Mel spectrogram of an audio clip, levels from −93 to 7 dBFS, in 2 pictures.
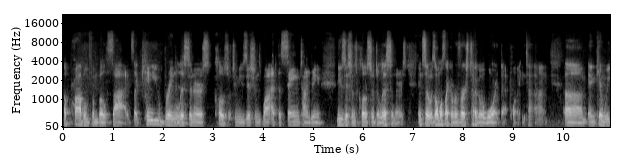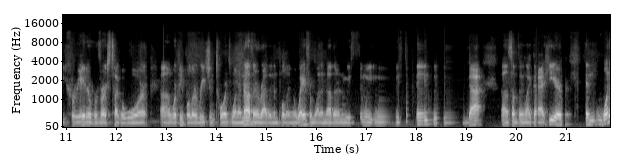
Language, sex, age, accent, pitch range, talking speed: English, male, 30-49, American, 95-130 Hz, 215 wpm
